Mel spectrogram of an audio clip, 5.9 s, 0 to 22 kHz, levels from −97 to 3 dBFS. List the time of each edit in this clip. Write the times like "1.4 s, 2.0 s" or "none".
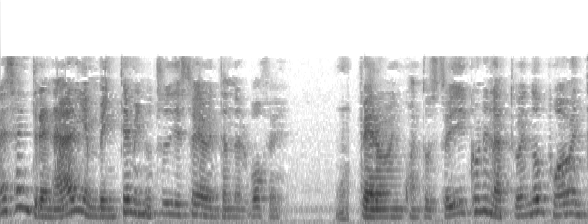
3.5 s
